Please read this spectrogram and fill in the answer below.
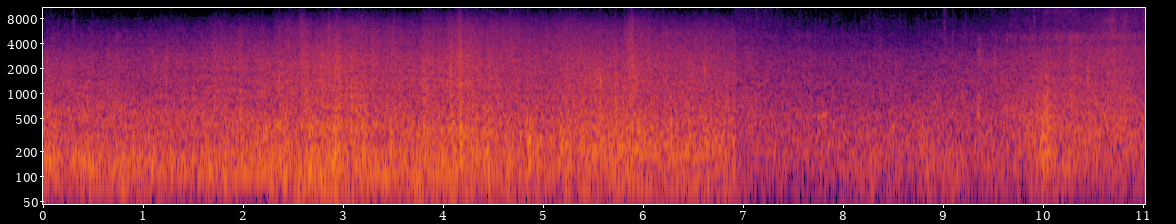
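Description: Powerboats running at speed through choppy water: a hiss of spray and wake over a low engine drone, with wind on the microphone. The sound drops in level about seven seconds in.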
